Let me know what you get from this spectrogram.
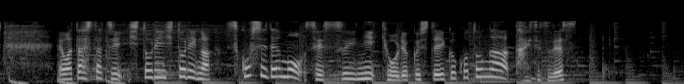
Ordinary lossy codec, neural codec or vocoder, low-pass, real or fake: none; none; none; real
